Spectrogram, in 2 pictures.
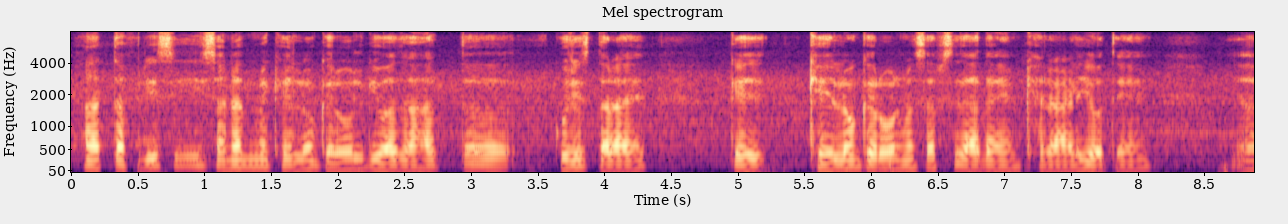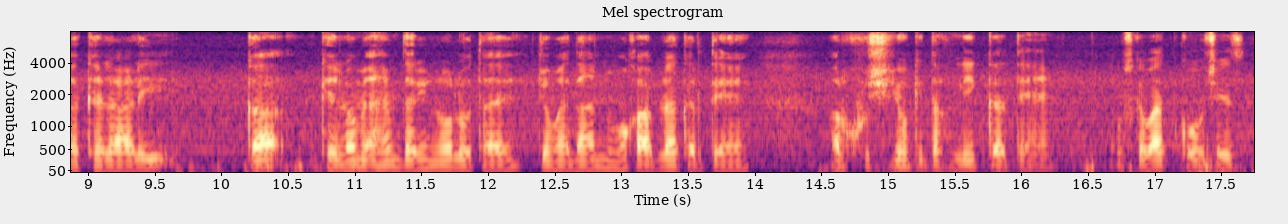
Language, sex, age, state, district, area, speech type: Urdu, male, 60+, Maharashtra, Nashik, urban, spontaneous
